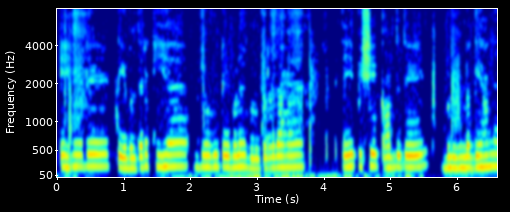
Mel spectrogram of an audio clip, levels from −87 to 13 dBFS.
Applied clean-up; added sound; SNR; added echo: classical method spectral subtraction.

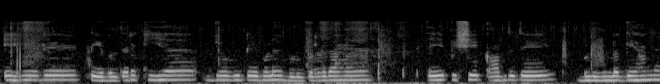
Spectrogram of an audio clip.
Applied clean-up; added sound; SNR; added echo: none; Rain; 16 dB; none.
